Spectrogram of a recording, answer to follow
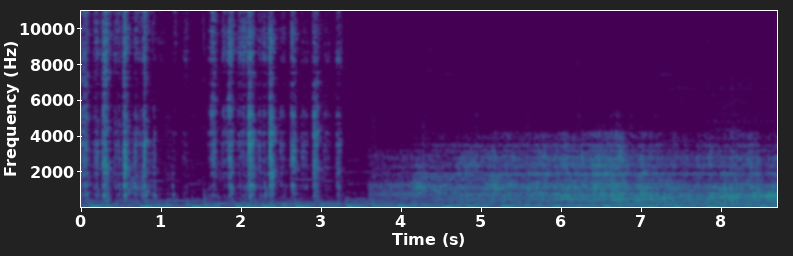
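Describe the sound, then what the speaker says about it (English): A jet airplane flying over, as a sound effect, begins with scratchy rubbing noises and then swells into a steady, broad roar that fills the rest of the clip. "I think it's the air show. Airplane. A jet."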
